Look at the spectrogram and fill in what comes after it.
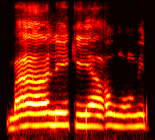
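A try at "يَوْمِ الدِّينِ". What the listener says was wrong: Iau diperhalus, Pak. Yaumiddin. Jangan ditekan. Yau.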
